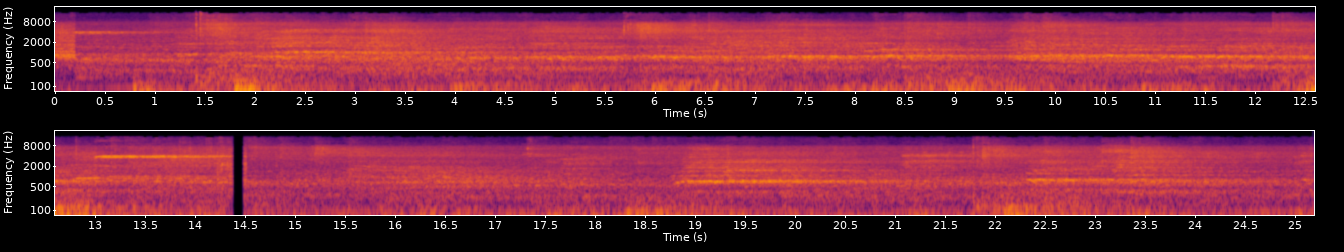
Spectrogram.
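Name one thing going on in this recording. A crowd of young men shouts and cheers in an echoing hall.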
